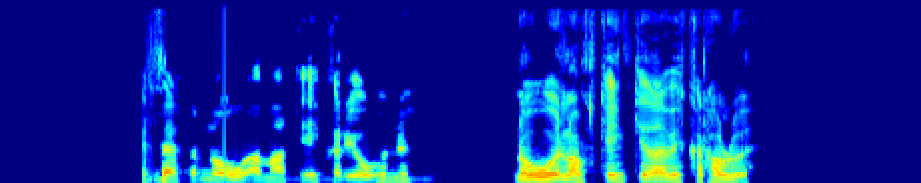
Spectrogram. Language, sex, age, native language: Icelandic, male, 30-39, Icelandic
